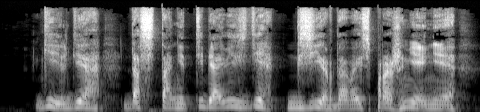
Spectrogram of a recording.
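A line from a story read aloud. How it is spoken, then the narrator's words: Angry hiss. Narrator (Russian): злобно зашипел вор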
